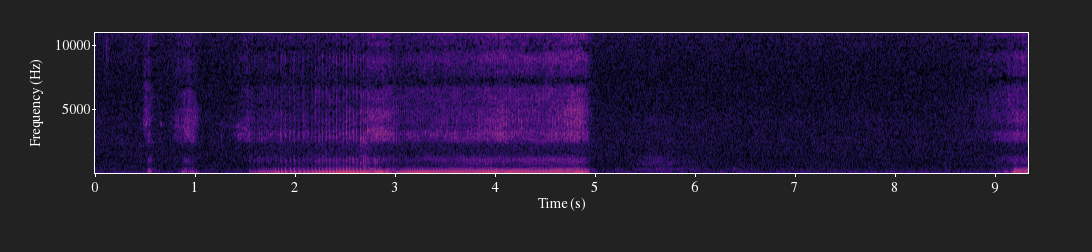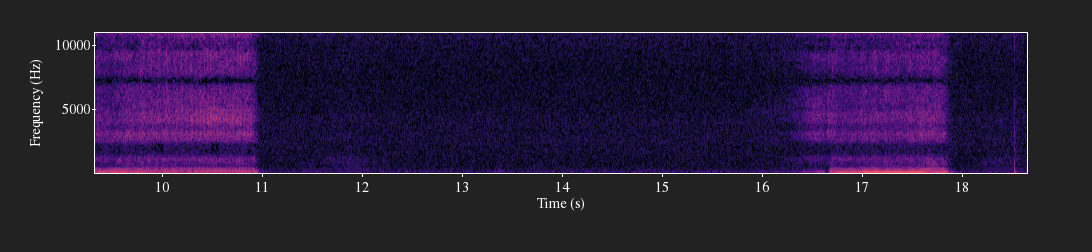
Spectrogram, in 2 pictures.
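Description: A Rottweiler snores in deep, rumbling bursts, each breath a low rattling drone.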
